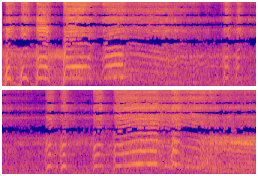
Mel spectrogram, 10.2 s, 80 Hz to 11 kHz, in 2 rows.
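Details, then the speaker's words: Stock LRP .32 Spec 4 nitro engine, idle and carb tuning not yet adjusted: quick rev blips climbing and dropping cleanly with no stumble; normal running. "And running very well. Haven't really messed with the idle or tuning or anything."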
